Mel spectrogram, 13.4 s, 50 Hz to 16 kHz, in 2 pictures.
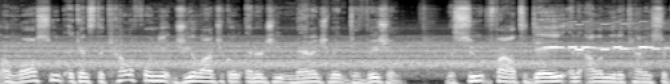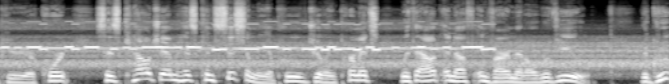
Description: Multi-tone FSK (Olivia or MFSK type), about 250 Hz wide, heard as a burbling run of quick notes, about 15.625 baud, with radio static, room echo and speech in English.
